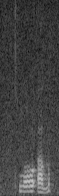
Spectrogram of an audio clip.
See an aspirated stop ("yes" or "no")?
yes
